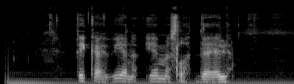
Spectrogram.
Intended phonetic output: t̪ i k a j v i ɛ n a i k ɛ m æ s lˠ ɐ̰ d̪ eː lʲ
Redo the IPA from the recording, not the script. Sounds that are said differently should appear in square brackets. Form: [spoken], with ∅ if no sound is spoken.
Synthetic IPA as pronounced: t̪ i k a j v i ɛ n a i [∅] ɛ m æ s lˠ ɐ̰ d̪ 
